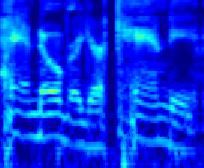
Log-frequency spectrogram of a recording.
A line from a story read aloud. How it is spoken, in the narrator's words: Carly Beth snarled, surprised by the vicious tone in her voice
